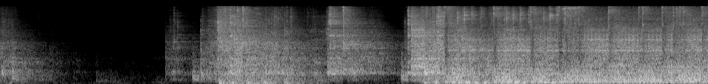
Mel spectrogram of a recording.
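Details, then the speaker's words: 1960s Ski Daddler snowmobile (about 1968), two-stroke, after priming fuel line: weak cranking tries, then ragged rattling buzz; won't stay running; owner suspects carb diaphragm bad or stiff needing gas, or tank fuel line too short. "yeah she's she's not staying running some guessing the diaphragm and the carb is either bad or just needs to be lubricated with some gas to get to uh to where it's flexible so I can pump"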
